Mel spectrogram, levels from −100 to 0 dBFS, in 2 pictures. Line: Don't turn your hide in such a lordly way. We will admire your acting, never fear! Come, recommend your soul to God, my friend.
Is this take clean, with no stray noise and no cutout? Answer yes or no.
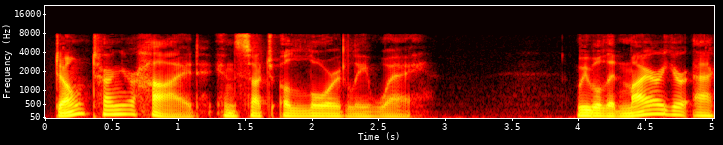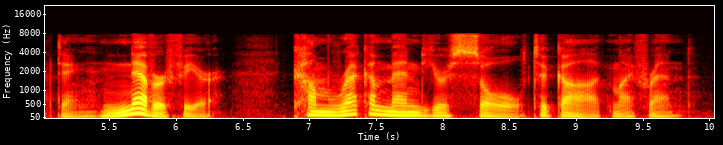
yes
